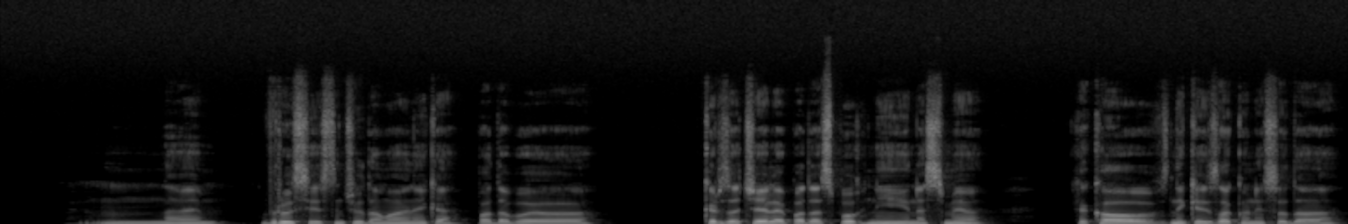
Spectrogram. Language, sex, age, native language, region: Slovenian, male, 18-29, Slovenian, Drava region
